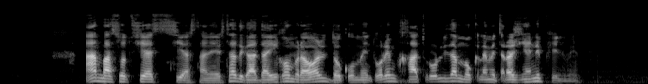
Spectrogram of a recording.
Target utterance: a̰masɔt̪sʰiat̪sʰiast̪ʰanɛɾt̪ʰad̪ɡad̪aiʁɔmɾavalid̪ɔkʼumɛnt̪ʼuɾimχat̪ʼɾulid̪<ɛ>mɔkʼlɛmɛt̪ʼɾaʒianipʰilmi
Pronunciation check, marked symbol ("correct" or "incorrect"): incorrect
